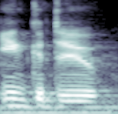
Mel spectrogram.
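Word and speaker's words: Enkidu: can use the bird inkadu inkidu anyway there's no way that that's actually I'm pretty sure you've said it right the first time it's it's in kidu uh it's from the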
